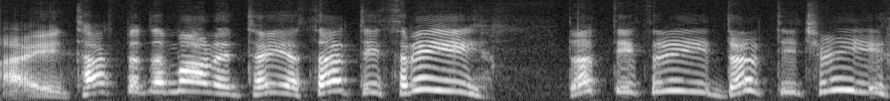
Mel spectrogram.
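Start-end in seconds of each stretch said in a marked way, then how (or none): 1.5-4.4 bad fake Irish accent, much higher pitch. Attempting the other speaker's accent on a number, in a bad Irish accent. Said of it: "I'm sorry if I'm murdering your accent".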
